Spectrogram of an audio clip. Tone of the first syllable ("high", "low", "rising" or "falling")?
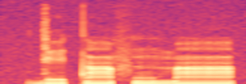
low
